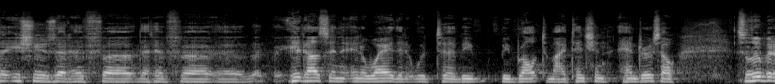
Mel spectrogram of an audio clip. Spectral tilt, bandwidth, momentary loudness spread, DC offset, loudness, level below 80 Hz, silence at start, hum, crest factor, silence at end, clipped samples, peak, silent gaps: -5 dB/octave; 14 kHz; 9 LU; under 0.1%; -22 LUFS; -60 dBFS; 0 s; none; 20 dB; 0 s; under 0.1%; -2 dBFS; none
